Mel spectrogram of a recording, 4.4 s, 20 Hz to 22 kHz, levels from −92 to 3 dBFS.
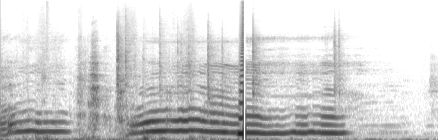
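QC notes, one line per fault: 2.35–2.46 s: unstable filter. A low tone around 200 Hz appears and swells sharply over about 72 ms. It clips. Then the output drops to silence for about 29 ms. A recursive filter has gone unstable here. Its feedback keeps amplifying its own output, so the level climbs without limit. The numbers finally overflow, and the filter resets. That produces the loud rising burst and the short gap after it.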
